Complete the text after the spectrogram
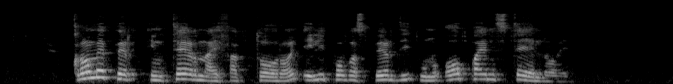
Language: Esperanto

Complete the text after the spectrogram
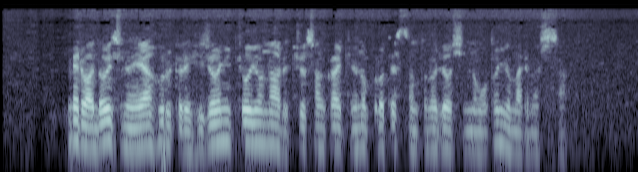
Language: Japanese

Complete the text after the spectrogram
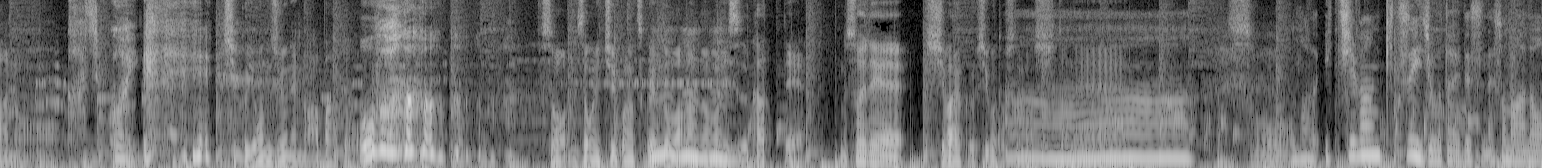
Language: Japanese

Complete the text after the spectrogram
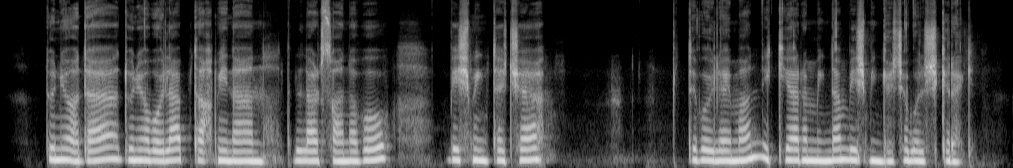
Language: Uzbek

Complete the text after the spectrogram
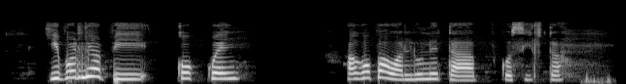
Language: Kalenjin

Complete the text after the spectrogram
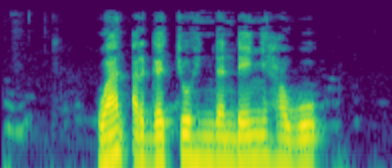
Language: Oromo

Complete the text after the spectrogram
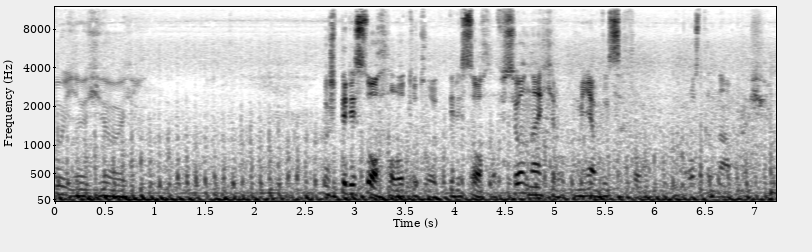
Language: Russian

